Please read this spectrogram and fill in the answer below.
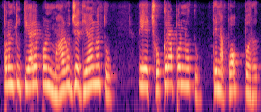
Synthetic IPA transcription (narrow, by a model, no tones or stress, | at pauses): pəɾənt̪ut̪jaɾɛpəɳmaɾũd͡ʒed̪ʱjanɦət̪ũ | t̪eːt͡ʃʰokɾapəɳɦət̪ũ | t̪enapɔk̚pəɾɦət̪ũ̥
